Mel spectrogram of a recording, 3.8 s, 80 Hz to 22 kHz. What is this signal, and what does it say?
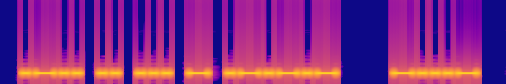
Morse code, heard as a keyed tone, about 25 wpm, 600 Hz. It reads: LIST. <BT>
